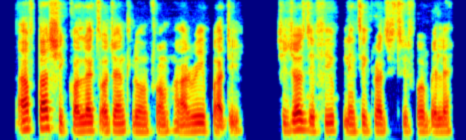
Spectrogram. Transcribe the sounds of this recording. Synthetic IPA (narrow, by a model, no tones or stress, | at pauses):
aftaʃikʰɔlɛk̚tɔ̰d͡ʒɛ̃ntlõnfɹɔ̰̃mɦaɹipatḭ | ʃid͡ʒɔs̬defiplẽntĩkɹad͡ʒutɹisfɔbɛlɛ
